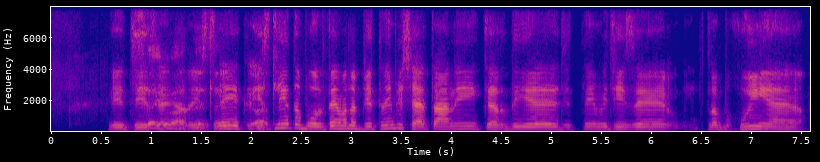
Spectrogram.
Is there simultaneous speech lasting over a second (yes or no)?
yes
